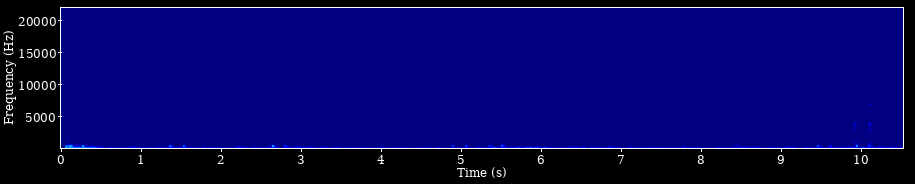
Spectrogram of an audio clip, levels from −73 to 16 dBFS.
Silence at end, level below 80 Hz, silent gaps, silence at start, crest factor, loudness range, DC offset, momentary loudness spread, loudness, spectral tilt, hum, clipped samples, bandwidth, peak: 0 s; -72 dBFS; none; 0.05 s; 22 dB; 1 LU; under 0.1%; 7 LU; -64 LUFS; -5 dB/octave; none; under 0.1%; 16.5 kHz; -40 dBFS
